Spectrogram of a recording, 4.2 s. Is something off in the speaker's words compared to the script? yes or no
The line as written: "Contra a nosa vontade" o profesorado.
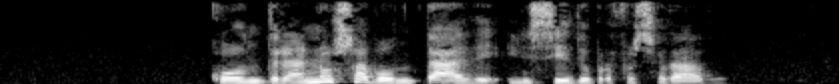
yes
